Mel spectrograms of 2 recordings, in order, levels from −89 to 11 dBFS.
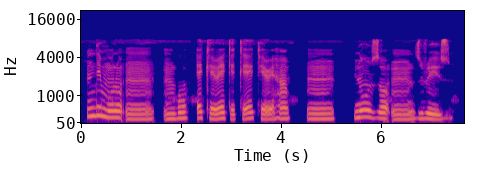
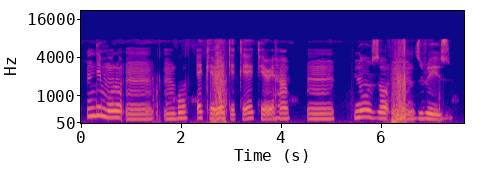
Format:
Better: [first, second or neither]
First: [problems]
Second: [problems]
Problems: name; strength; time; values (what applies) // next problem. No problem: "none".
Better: first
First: none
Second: background sound (Zipper (clothing)); 8 dB below the speech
